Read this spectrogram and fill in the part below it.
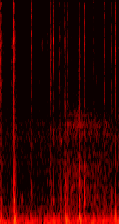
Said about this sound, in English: Well, get to typing, babe. You know the deal.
